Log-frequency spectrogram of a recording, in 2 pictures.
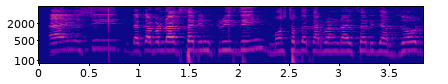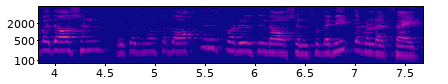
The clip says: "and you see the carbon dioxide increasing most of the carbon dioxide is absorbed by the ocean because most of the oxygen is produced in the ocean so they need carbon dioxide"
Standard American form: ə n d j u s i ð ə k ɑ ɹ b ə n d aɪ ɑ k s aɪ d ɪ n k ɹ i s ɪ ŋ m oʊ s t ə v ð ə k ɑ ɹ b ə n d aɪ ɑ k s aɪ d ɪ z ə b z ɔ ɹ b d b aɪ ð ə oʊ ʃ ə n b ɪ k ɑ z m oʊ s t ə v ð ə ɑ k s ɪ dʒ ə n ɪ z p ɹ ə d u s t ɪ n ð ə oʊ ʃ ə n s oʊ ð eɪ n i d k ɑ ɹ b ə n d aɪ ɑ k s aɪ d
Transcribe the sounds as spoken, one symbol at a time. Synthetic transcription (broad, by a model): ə n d j u s i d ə k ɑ ɹ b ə n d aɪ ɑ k s aɪ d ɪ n k ɹ i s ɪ ŋ m oʊ s t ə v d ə k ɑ ɹ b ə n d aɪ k s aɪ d ɪ z ə b z ɔ ɹ b d b aɪ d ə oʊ ʃ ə n b ɪ k ɑ z m oʊ s t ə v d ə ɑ k s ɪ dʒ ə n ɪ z p ɹ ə d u s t ɪ n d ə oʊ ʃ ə n s oʊ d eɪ n i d k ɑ ɹ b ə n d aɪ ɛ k s aɪ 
